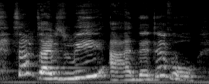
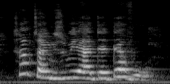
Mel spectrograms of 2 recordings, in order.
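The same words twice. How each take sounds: First: Louder repeat. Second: Louder punchline. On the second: Punchline about being the devil. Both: Real, not acted.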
